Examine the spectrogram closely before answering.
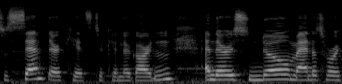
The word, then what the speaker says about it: kindergarten: and that is kindergarten in German we pronounce it kindergarten and it literally means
